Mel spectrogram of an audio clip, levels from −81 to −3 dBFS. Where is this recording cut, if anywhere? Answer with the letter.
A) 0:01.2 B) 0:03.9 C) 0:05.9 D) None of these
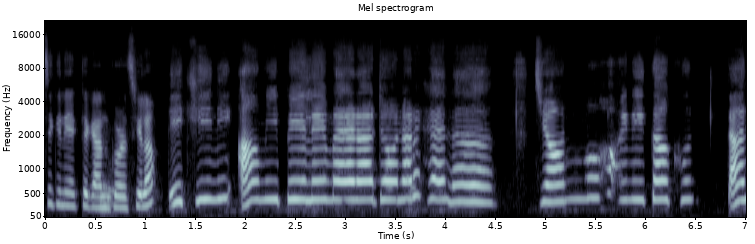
A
